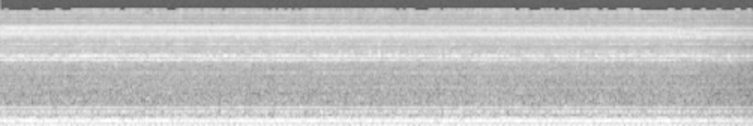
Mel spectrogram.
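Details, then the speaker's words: LG French door refrigerator, good linear compressor for comparison: soft steady purr with a constant hum, no knocks, rattles or overload click; running normally. "so here is a good running compressor and how it's supposed to sound"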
